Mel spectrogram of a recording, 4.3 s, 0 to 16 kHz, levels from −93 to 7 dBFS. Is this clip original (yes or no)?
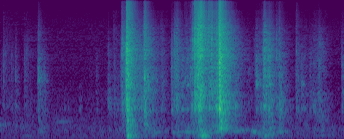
no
